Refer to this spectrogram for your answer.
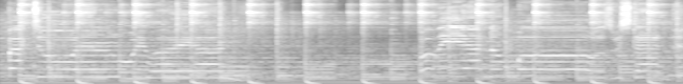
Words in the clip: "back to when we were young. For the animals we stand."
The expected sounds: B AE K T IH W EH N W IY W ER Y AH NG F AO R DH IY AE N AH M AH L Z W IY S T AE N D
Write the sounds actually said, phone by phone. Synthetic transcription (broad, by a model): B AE K T IH W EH N W IY W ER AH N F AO L DH IY AE N AH M AH L Z W IY S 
